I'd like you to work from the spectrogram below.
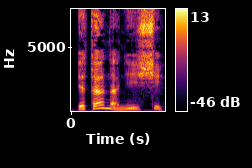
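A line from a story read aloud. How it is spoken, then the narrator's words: Sad. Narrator (Russian): сказала Ия печально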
